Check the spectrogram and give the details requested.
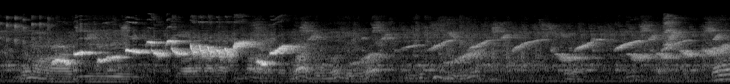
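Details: Caged Leuser white-rumped shama at a bird-training school in Tangerang, Indonesia, singing a fast varied run of rising and falling whistled and warbled phrases. Loud at first, then softer and more scattered, with faint background sounds.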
